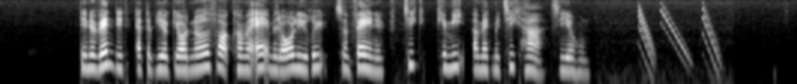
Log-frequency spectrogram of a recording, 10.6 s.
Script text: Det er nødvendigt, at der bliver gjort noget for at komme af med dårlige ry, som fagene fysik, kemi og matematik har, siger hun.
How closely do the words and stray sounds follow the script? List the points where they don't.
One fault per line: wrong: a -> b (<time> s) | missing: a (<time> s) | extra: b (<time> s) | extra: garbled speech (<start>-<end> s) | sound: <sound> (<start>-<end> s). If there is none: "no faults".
sound: dropout (5.2-5.4 s)
sound: chirp (8.5-9.7 s)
